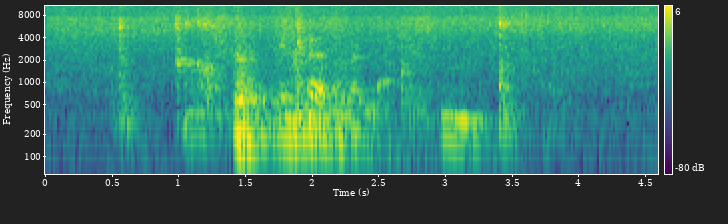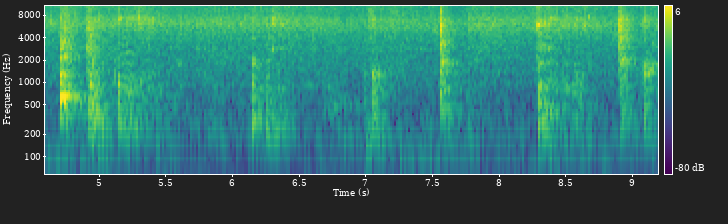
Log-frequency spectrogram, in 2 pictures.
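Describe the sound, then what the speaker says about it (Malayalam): Onions with salt sautéing in a pan for fish curry, a soft sizzle under repeated scraping stirs and clicks of a spoon, with a brief louder burst of frying early on. "ഇങ്ങനെ ഉള്ളി ചോക്കണം വരെ കിണ്ടി കൊടുക്കാം"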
